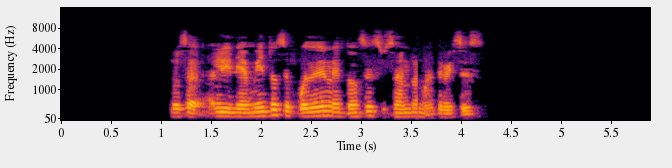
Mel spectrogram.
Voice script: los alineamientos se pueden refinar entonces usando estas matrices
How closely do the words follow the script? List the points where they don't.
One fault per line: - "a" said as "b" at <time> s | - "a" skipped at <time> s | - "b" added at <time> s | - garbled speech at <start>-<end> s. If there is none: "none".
- "refinar" skipped at 2.8 s
- "estas" skipped at 3.6 s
